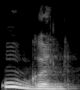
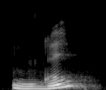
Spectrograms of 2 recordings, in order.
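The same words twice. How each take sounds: First: Уголь with a palatalised final ль; soft final L. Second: Угол with a hard, dark final л. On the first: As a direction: end уголь on a soft л, tongue raised. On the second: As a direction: end угол on an unsoftened л. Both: Shown as a demonstration. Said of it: "La consonne devient mou".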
